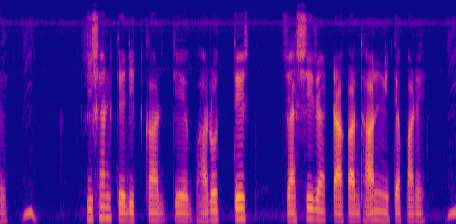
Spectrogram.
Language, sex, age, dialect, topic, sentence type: Bengali, male, 18-24, Northern/Varendri, agriculture, statement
